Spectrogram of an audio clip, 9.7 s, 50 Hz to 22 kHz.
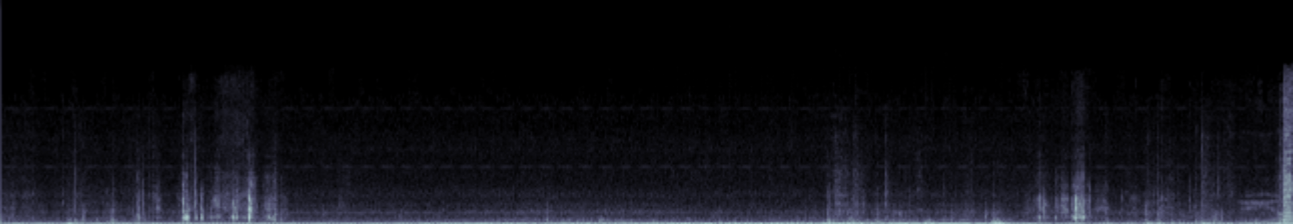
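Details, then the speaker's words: Stock 2013 Mazdaspeed 3 2.3L turbo engine idling warm before removal: low steady rumble with a faint whir on top; owner suspects the water pump, due for replacement, cause unconfirmed; whirring noise. "You can hear it. I think it's the water pump worring away."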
